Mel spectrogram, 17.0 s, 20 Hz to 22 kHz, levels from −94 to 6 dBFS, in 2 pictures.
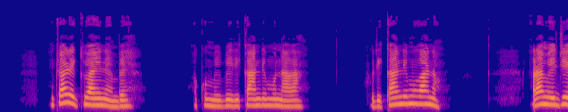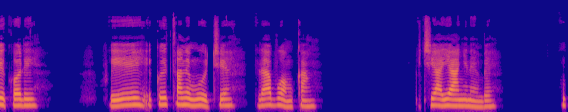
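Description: From 14.26 s to 16.00 s the speech goes through a time-compressed catch-up: after a stall, the player trims its backlog by removing short segments and cross-fading the joins, running about 1.15 times normal speed. Pitch stays put, but delivery sounds rushed.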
